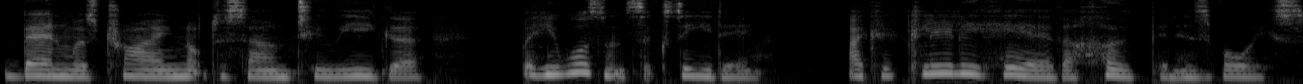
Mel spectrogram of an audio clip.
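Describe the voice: Plain reading aloud with ordinary pitch variation. The background is quiet.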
